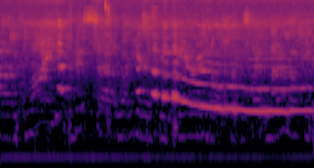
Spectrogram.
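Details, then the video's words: Pet dog eager to go for a drive: a person speaks over scattered background sounds, then a loud, drawn-out whine slides down and holds steady for about two seconds. "Dog wants to go for a drive"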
